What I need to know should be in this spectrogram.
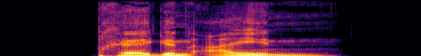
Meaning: inflection of einprägen: 1. first/third-person plural present 2. first/third-person plural subjunctive I
- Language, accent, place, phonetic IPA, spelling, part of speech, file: German, Germany, Berlin, [ˌpʁɛːɡn̩ ˈaɪ̯n], prägen ein, verb, De-prägen ein.ogg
